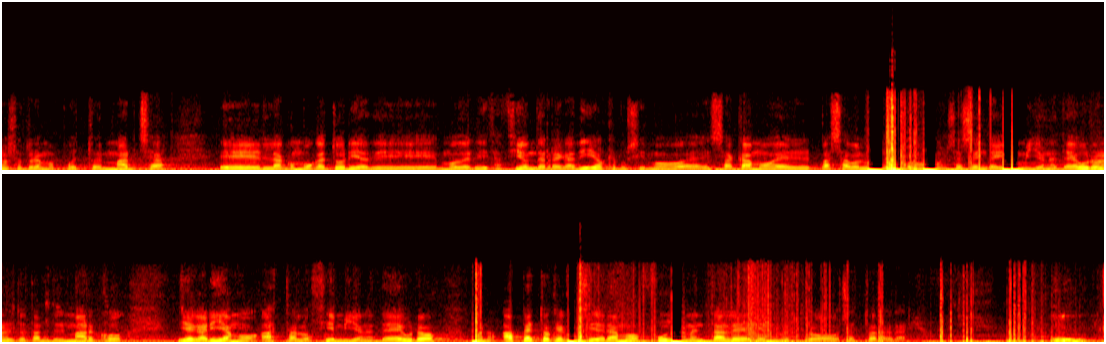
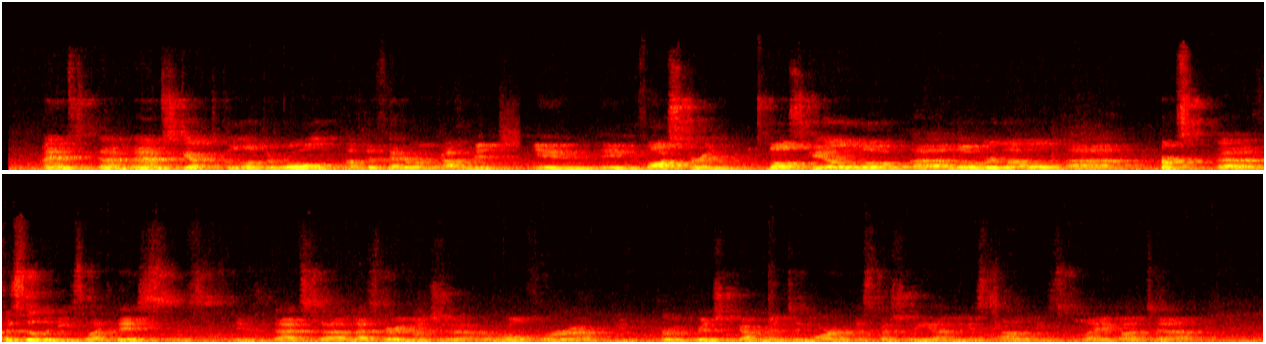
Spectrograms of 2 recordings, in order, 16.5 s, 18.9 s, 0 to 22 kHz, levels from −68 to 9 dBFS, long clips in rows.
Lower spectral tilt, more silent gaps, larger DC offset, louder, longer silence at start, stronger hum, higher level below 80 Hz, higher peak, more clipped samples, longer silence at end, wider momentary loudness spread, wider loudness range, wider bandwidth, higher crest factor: about the same, -6 dB/octave vs -6 dB/octave; neither; neither; about the same, -19 LUFS vs -20 LUFS; about the same, 0 s vs 0.05 s; neither; first, -22 dBFS vs -42 dBFS; about the same, 0 dBFS vs -2 dBFS; neither; about the same, 0 s vs 0 s; about the same, 9 LU vs 10 LU; second, 4 LU vs 7 LU; second, 11 kHz vs 17 kHz; about the same, 14 dB vs 16 dB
